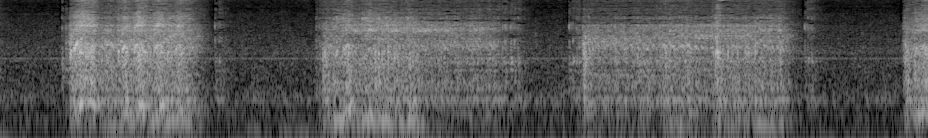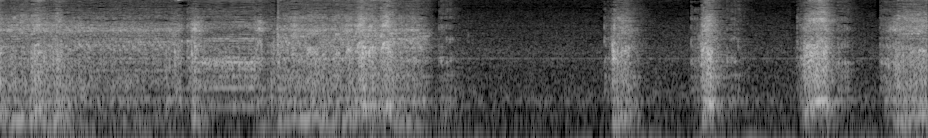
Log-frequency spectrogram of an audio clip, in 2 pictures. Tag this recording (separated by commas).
Creak, Gears, Mechanisms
